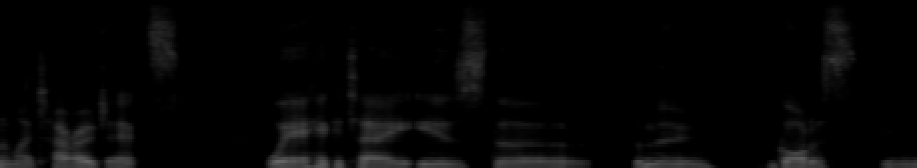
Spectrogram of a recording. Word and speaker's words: Hecate: I pronounce it Hecate, which may be the Australian accent coming through, I don't know. But look, there's so many different ways of pronouncing it. I think unless you're Greek, we're probably pronouncing it all wrong.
